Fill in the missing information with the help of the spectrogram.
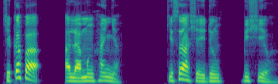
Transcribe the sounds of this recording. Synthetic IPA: kʲi˨kɐ˦ɸa˨ | ʔa˨laː˨mʊ˦ŋɦa˦ɲja̰ː˨ | kʲi˨sa˦˨ʃa˨jdʊ˦m | bɪ˦ʃeː˦˨waː˦

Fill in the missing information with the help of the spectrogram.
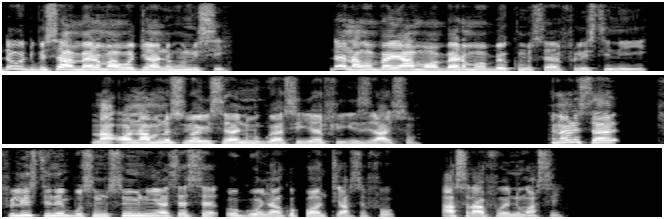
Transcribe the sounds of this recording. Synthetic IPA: dɛ˦wu˨di˨bi˨sɛ˦a˨mɛ˨ɾɪ˦mã˨wɔ˦d͡ʑi˦nã˨nʊ̃˦ɦʊ̃˦nʊ̃˦si˨e˨ | dɛ˦nã˨mʊ̃˦bɛ˦jɛ˦a˦mã˨ɔ˨bɛː˨ɾɪ˦mã˨o˦be˦kʰũ˦msɛː˨˦fi˨li˦stʰi˨nĩ˦ji˦ | nã˨ʔɔ˨nã˨m˦nʊ̃˦sʊ˨˦ɔ˦˨i˨saː˨˦nɪ̃˦m˨ɡu˨æ˨sɪ˦ɛ˦æ˦fi˨i˦s̬ɾa˨ɪ˨sʊ̰˨ | hɪ̃˨nã˦nɪ̃˦sɛ˨˦ | fi˨li˦s̬ti˨nɪ̃˦bo˨sũ˨msũ˦m˦nɪ̃˦a˨sɛ˦sɛ˦ʔo˦ɡu˨o˨ɲã˨ŋko˦pɔ̃˦n˦tʰɪ˨a˨sɪ˨fʊ˦ | a˦sɪ˨ɾa˨fʊ˦æ˦nũ˦ma̰˨sɪ˦

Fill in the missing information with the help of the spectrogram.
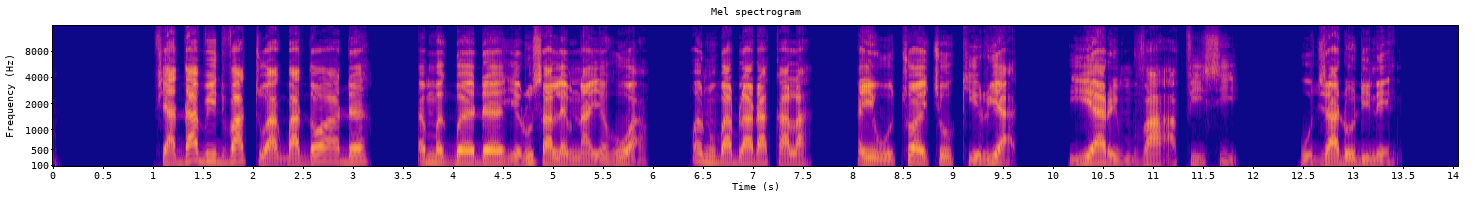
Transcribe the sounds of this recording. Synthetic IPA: fi˨a˨d̪a˦vi˨d̪va˦t̪u˨a˨ɡ͡ba˨d̪ɔ˦a˨ɖɛ˦ | ɛ˦mɛ̃˨ɡ͡bɛ˦ɖɛ˦je˨ɾu˦sa˦le˨mnã˦je˨ɦo˦wa̰˨ | ɸɛ˦nũ˨ba˦bla˦ɖa˦ka˦la˦ | e˦jɛ˦wo˨t͡ʃɔ˦ɛ˨t͡ʃo˦ki˨ɾi˦a̰˨t̪̚ | ji˦a˦ɾḭ˨mva˦a̰˨fi˦sḭ˨ | wo˨d͡ʒɾa˦ɖo˦ɖi˦nɛ̰̃˨

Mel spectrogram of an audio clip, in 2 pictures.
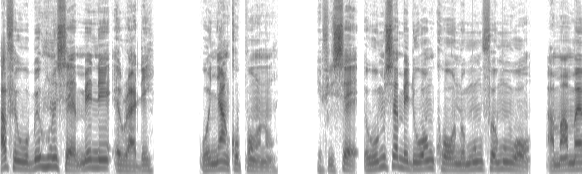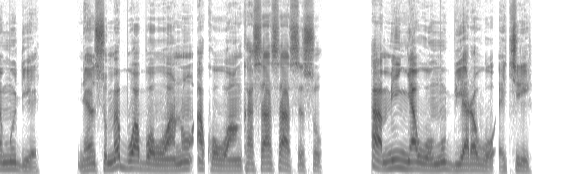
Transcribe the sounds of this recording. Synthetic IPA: a˦fe˨i˨wɔ˨be˦ɦu˦ũ˦sɛ˨mɪ̃˦nɪ̃˦ʔæ˨wu˨ɾa˨dɪ˦ | wʔɔ̃˨ɲ˨ɲã˦ŋkʰʊ˦pʰɔ̃˨nnʊ̃˨ | e˨fi˨sɛ˦æ˨wõ˦m̩˦sɛ˦mɪ̃˨dɪ˨wɔ̃˦ŋ̩˦kʰɔː˨nʊ̃˨mũ˦m̩˦fa˦mũ˦wɔ˨ | a̰˨mã˦mã˦mũ˦dɪ˨ɛ˨ | nã˨n̩˦sʊ˨mɛ̃˦bʊ˦a˦bʊ˨a˨wɔ̃˨a˨nʊ̃˦ʔa˦kʰɔ˨wɔ̃˨a˨ŋ̩˨kʰa˦saː˦sa˦˨sɪ˦sʊ˦ | a˨mɪ̃˦ɲã˦wɔ̃˨mũ˦bi˨a˦ɾa˦wɔ˨ʔæ˨t͡ɕʰi˦ɾe˦

